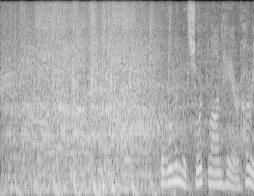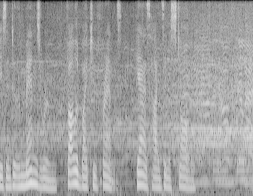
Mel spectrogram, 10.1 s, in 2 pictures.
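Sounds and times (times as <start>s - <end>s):
lively club crowd roaring: 0.0s - 10.1s
speech: 3.2s - 9.2s
shouts, yells and whoops: 6.0s - 10.1s.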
